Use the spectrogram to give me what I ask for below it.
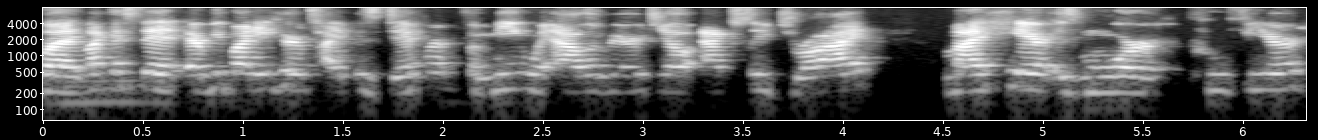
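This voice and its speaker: A woman speaks at a fairly high pitch in a bright, sharp tone. Her pace is fairly quick and her intonation monotone and flat. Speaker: natural hair guest presenter, model. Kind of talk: hair tutorial. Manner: fast.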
